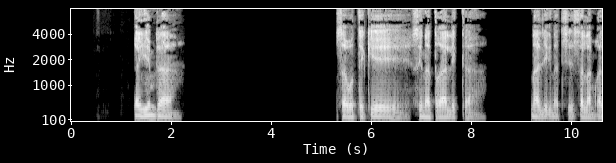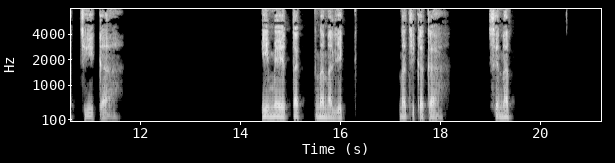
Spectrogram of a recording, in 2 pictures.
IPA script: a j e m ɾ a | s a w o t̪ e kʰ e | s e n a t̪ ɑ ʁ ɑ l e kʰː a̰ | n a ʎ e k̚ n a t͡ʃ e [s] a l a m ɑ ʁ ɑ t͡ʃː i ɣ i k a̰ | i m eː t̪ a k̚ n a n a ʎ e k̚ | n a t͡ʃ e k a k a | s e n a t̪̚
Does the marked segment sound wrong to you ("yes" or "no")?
no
